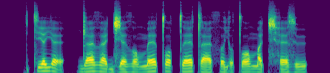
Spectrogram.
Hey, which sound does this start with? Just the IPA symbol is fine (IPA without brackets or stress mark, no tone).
tʲ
